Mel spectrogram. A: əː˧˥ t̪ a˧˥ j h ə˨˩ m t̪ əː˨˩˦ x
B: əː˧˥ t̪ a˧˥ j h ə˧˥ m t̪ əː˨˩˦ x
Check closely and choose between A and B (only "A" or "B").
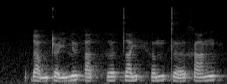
B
